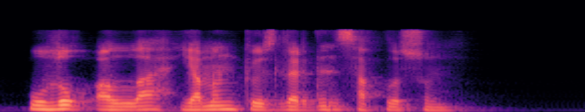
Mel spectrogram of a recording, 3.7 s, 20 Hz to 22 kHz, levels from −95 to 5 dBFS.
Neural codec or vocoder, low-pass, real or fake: codec, 16 kHz, about 1 kbps, DyCAST, with the encoder's durations; 7.2 kHz; fake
